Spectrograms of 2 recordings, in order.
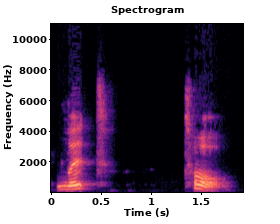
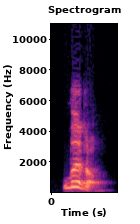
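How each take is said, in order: First: "lit, toll" said as two separate beats with a pause between; split into syllables. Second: Said in the usual way. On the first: Shown as a demonstration. Teacher showing students where little splits, syllable by syllable. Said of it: "I split it right down the middle". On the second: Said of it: "If I say it".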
